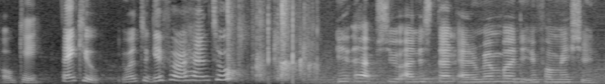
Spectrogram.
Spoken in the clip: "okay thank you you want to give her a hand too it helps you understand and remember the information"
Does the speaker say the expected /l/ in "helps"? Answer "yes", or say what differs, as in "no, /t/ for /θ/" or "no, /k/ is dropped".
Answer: no, /l/ is dropped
